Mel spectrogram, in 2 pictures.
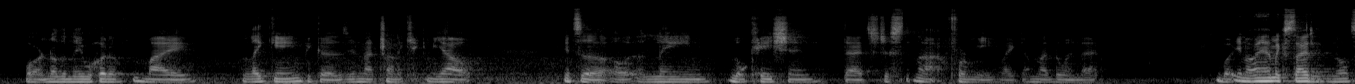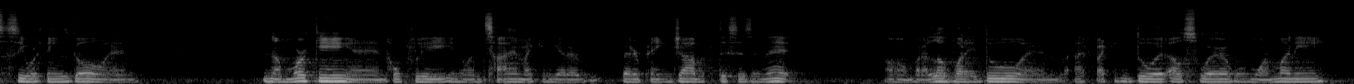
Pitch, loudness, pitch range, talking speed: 125 Hz, -36 LUFS, 115-130 Hz, 180 wpm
